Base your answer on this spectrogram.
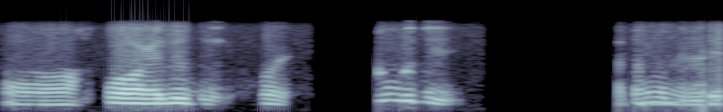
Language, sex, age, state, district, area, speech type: Manipuri, male, 18-30, Manipur, Kakching, rural, conversation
